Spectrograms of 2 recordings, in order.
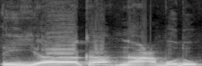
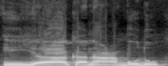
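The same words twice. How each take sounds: The two takes are said the same way.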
